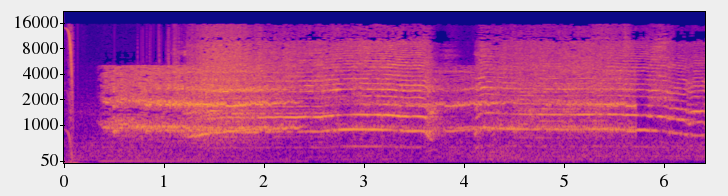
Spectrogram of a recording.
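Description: A car skids with a long tire squeal while a passenger panics. The loud, sustained, high-pitched shriek wavers in pitch and runs nearly unbroken from start to end.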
